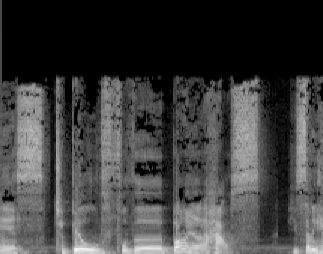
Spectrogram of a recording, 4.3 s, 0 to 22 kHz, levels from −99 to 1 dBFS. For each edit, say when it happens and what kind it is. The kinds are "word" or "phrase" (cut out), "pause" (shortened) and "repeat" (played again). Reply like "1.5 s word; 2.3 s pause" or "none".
none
